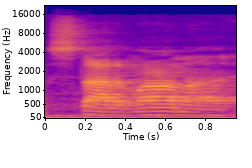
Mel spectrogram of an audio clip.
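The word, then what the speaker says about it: stara mama: From my anecdotal perspective, in Slovenian, grandma and grandpa are actually pronounced stada mama and stadiata, and mama and ata literally mean mother and father.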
